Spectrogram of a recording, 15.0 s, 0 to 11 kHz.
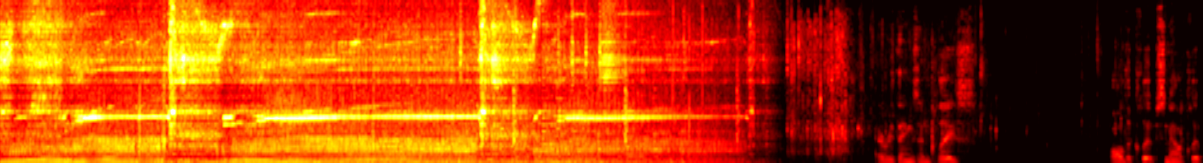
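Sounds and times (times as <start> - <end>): car engine accelerating: 0.0 - 9.8.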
